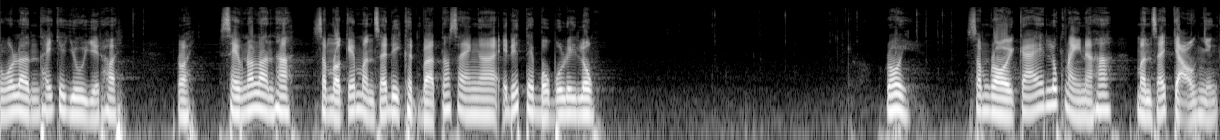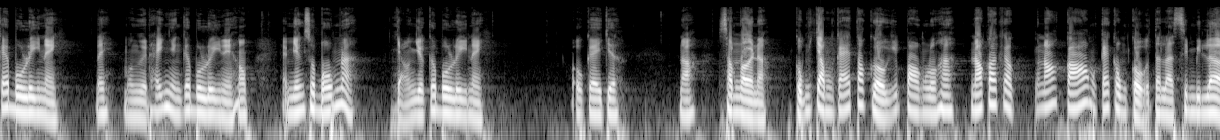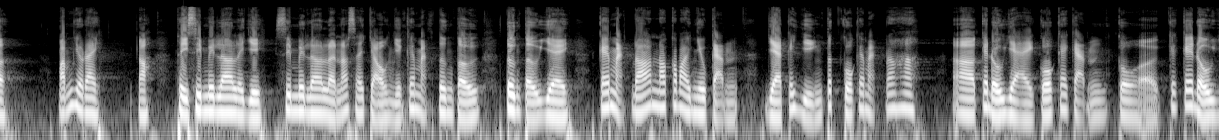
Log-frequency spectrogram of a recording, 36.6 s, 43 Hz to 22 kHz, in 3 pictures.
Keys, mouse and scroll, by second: 0.3 alt+middle click, 1.3 F4, 1.6-2.6 scroll up 1, 2.6 F4, 2.8-3.5 scroll down 1, 3.5 middle click, 5.4 right click, 6.6 click, 7.2 alt+middle click, 7.9 alt+middle click, 8.4 scroll up 1, 8.7 alt+middle click, 9.1 typing, 10.6 alt+middle click, 11.1-11.9 scroll up 1, 11.9 F4, 12.1 scroll up 1, 13.1 click, 14.8 4, 15.5 click, 16.0-16.9 scroll down 1, 16.9 scroll up 1, 17.2 alt+middle click, 17.9-18.5 scroll up 1, 18.5 scroll down 1, 18.9 alt+middle click, 22.0 click, 25.6-26.0 scroll down 1, 26.1-27.6 alt+middle drag, 28.9 scroll down 1, 29.3 alt+middle click, 30.3 scroll up 1.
